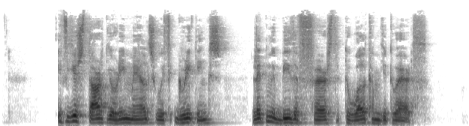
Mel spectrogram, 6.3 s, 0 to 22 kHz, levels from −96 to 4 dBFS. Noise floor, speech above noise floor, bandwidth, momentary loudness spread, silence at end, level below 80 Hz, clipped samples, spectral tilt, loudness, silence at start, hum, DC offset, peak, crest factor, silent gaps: -82 dBFS; 63 dB; 14.5 kHz; 12 LU; 0.6 s; -58 dBFS; under 0.1%; -5.5 dB/octave; -20 LUFS; 0.75 s; none; under 0.1%; 0 dBFS; 20 dB; none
